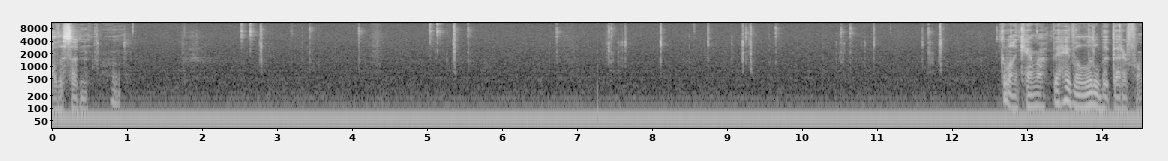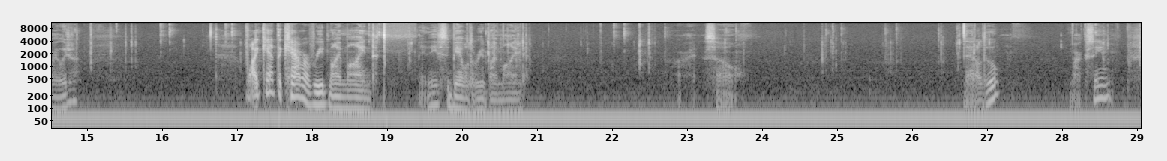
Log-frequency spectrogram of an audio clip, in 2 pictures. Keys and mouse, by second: 1.6-3.8 middle drag, 3.8-5.4 right drag, 6.0 middle click, 7.2-13.2 middle drag, 16.3-17.6 right drag, 17.6 middle click, 19.2 middle click, 20.8 ctrl+z, 23.1 middle click, 25.6 middle click.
